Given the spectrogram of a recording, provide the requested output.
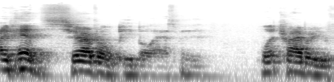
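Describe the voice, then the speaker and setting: In an American accent, a man speaks at a fairly slow pace with ordinary pitch variation. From US Midwest, Wisconsin. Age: 60s. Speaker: traditional bowhunter. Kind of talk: casual chat.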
